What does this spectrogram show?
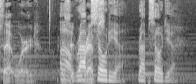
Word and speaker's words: Rapsodya: can you tell me how how do you pronounce that word is it rodia rapsodia rapsodia yeah okay yeah it really comes from the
